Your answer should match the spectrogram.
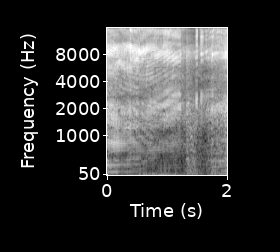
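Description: Small motorbike engine running as it passes close by, with a couple of brief knocks about one and a half seconds in.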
